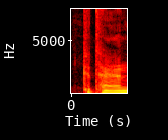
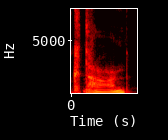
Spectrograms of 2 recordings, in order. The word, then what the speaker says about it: Catan: a lot of fun um yeah this is Katan new energies it's the newest version of the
